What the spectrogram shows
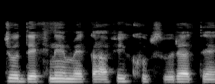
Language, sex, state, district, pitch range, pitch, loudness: Hindi, male, Bihar, Lakhisarai, 120-135 Hz, 125 Hz, -19 LUFS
